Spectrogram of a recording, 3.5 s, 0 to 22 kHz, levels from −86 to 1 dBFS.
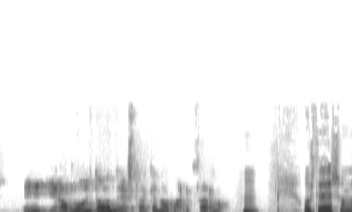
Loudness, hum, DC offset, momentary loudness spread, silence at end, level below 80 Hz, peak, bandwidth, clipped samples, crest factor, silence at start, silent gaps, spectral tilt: -30 LUFS; none; under 0.1%; 9 LU; 0 s; -68 dBFS; -12 dBFS; 11 kHz; under 0.1%; 18 dB; 0.25 s; none; -6.5 dB/octave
